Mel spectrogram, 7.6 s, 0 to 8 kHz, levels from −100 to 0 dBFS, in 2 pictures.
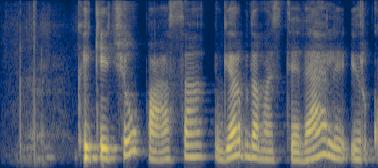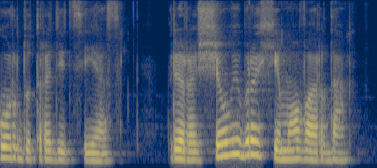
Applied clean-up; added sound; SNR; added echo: none; none; none; none.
